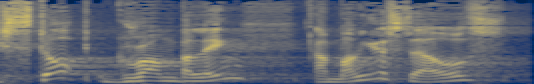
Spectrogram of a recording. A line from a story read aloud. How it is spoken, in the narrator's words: Jesus answered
